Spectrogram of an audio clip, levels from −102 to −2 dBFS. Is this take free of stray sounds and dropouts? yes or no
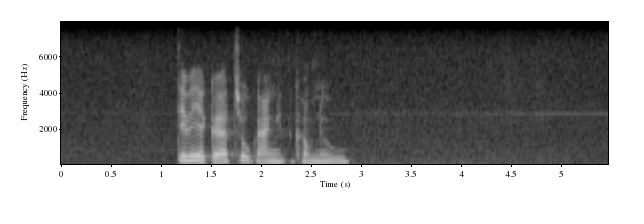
yes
